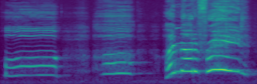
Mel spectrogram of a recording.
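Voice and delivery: very high, loud shaking shout; terrified shout. Acted. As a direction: shout bravely through fear. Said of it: "he shouted".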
